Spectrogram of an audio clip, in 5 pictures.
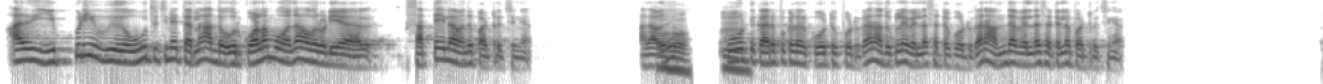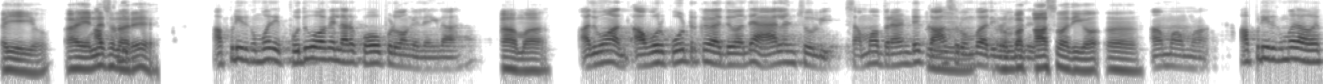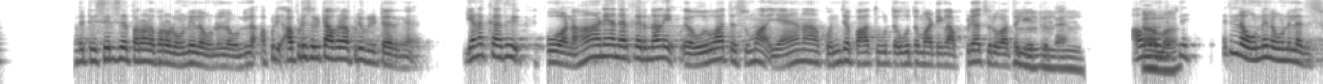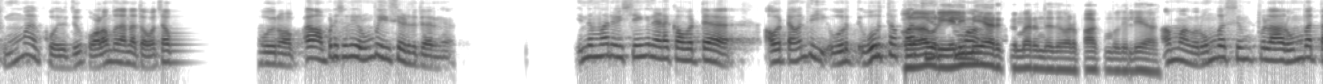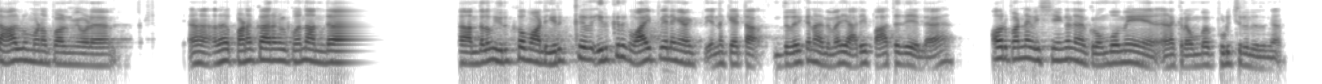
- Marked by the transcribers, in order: in English: "கோட்"; in English: "கோட்டு"; tapping; other noise; in English: "ப்ராண்டு"; other background noise; distorted speech; static; in English: "சிம்பிளா"; mechanical hum
- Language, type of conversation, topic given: Tamil, podcast, அந்த நாட்டைச் சேர்ந்த ஒருவரிடமிருந்து நீங்கள் என்ன கற்றுக்கொண்டீர்கள்?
